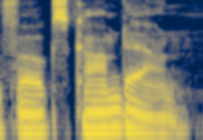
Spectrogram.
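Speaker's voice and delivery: ordinary talk, nothing marked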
